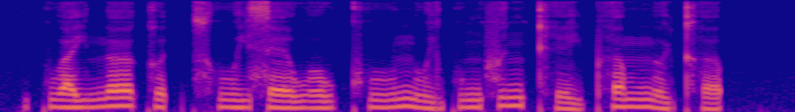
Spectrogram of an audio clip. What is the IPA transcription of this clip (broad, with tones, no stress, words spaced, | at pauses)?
kʷaː˨˧jn̪œː˥kɵ˨t̚ t͡sʰuː˨jsɛː˨wo˨˥w kʰuː˨˥n̪uː˨˩j kʷɪ˧ŋfɪ˥ŋ kʰe˨˩jpʰɐ˥mn̪ɵ˨ɥ kʰɐ˨p̚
